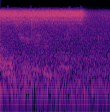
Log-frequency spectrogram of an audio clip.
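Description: Faint talking voices over a steady high-pitched hiss that cuts off suddenly near the end.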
